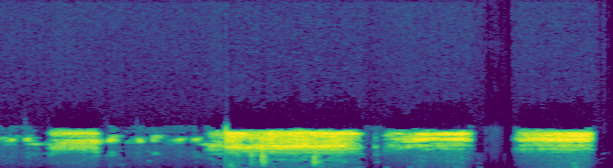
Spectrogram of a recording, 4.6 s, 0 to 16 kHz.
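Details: Owlet trio in the nest box, morning of 13 April 2024: soft chirps lead into a loud drawn-out rasping screech of about a second, followed by two shorter hisses.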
